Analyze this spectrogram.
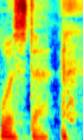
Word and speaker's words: Worcester: I know how to spell it but it's pronounced Worcester so I learned very quickly that there's a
